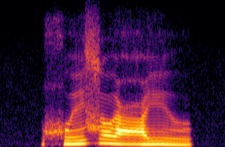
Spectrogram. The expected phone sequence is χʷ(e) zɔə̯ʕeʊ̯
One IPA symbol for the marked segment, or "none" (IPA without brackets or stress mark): e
